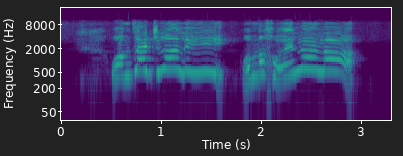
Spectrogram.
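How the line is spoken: Anxious loud shout. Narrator (Chinese): 两辆小火车顿时着急地一起吹响汽笛，大声喊

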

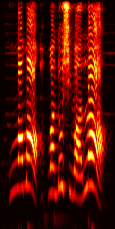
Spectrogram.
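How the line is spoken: Shouting. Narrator (Chinese): 他对妈妈喊道

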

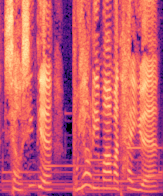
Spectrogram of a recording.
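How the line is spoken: Calling out from behind. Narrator (Chinese): 公鸡妈妈在后面喊

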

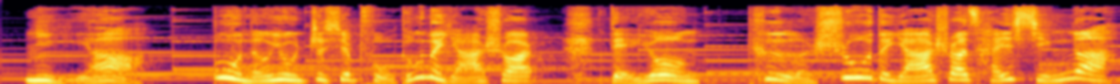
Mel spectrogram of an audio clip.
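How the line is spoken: Laughing. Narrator (Chinese): 他笑着对小鳄鱼说

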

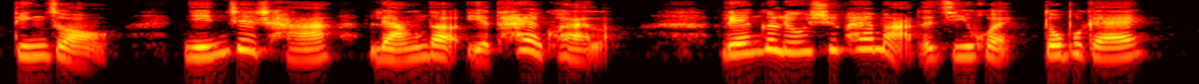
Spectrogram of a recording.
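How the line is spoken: With a smile. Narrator (Chinese): 萧亚文笑了笑说

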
